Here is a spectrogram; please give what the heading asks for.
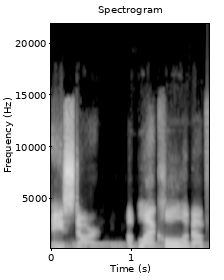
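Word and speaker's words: Sagittarius A*: The most famous example in our own galaxy is Sagittarius A, pronounced a star, a black hole about 4 million solar masses nestled in the crowded center of the Milky Way.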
